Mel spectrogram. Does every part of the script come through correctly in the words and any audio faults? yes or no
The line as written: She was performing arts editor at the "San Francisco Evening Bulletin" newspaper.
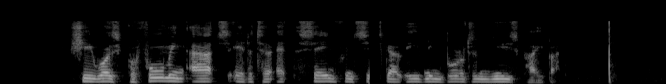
no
